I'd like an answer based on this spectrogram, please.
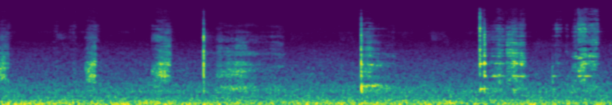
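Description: Metal fork scraping and tapping against a frying pan while ramen noodles are served out of it onto a plate: a handful of short scrapes and clicks spread through, over a low steady background rumble.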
